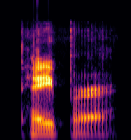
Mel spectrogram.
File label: "paper", American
